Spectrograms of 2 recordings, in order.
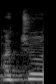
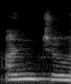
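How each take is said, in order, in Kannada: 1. ಇದನ್ನು ಮೂಗಿನ ಧ್ವನಿ ಇಲ್ಲದೆ, ch ಅನ್ನು ಎರಡು ಬಾರಿ ಹೇಳಲಾಗುತ್ತದೆ. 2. ಇದನ್ನು ch ಗೆ ಮೊದಲು ಮೂಗಿನ ಧ್ವನಿಯೊಂದಿಗೆ ಹೇಳಲಾಗುತ್ತದೆ. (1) "ಅಂಚು ಅಚ್ಚು ಅಂತ ಓದ್ಬಾರ್ದು" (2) "ಇಲ್ಲಿ ಮಧ್ಯ ಅನುಸ್ವಾರ ಇದೆ, ಹಾಗಾಗಿ ಇದನ್ನ ನಾವು ಅಂಚು ಅಂತ ಓದ್ಬೇಕು"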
